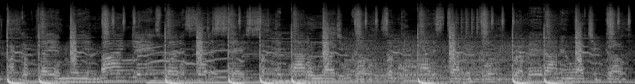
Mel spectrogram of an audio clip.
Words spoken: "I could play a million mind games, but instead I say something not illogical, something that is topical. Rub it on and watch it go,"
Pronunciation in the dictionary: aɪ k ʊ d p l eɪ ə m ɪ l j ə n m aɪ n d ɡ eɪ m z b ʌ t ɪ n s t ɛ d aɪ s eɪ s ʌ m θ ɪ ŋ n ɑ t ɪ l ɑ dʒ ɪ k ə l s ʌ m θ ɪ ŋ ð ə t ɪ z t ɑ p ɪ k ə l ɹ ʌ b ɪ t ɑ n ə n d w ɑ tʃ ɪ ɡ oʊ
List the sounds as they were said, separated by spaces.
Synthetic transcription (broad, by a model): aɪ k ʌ p l eɪ ə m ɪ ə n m aɪ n ɡ eɪ m z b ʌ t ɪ s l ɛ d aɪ s eɪ s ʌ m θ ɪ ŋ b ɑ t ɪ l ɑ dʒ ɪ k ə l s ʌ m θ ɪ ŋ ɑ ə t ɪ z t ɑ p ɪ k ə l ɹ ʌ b ɪ t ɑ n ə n w ɑ tʃ ɪ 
